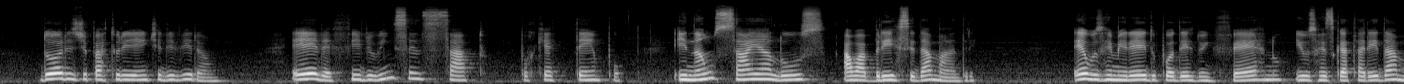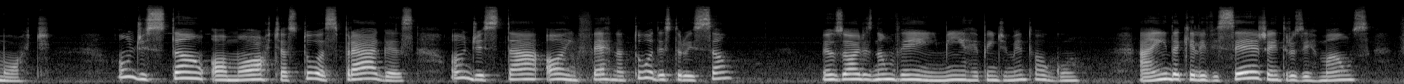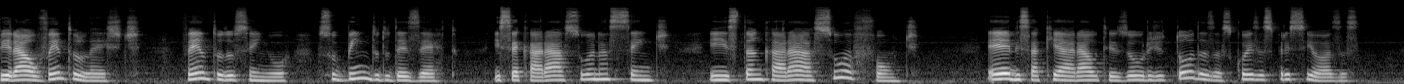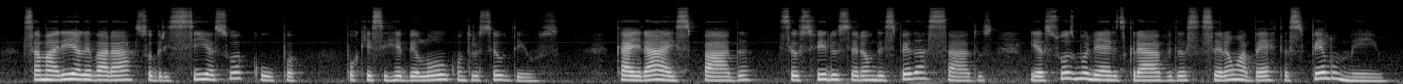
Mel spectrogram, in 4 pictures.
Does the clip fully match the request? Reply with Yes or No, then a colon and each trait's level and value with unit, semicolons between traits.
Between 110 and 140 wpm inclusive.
Yes: average, 130 wpm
